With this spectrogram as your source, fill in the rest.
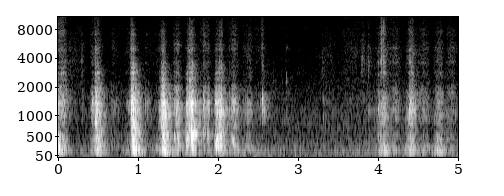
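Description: A pointed wooden stick is scratched across the black coating of a flat, roughly A4 scratch-art paper page in a scratch book lying on a table. Short, dry, rasping strokes come in a fairly steady rhythm, each a broadband scrape centered in the midrange with a brief, soft tail. A quiet pause in the middle is followed by a few lighter strokes.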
